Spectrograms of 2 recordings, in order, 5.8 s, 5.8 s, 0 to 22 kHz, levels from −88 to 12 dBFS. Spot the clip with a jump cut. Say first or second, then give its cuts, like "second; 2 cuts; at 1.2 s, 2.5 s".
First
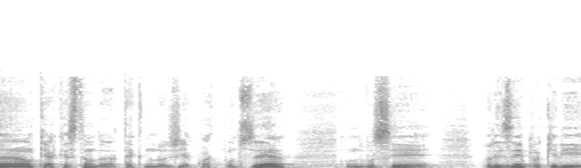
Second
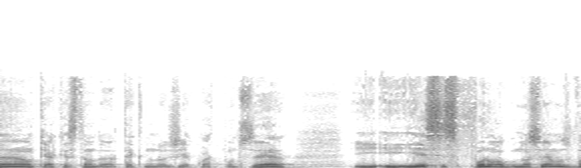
first; 1 cut; at 3.3 s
